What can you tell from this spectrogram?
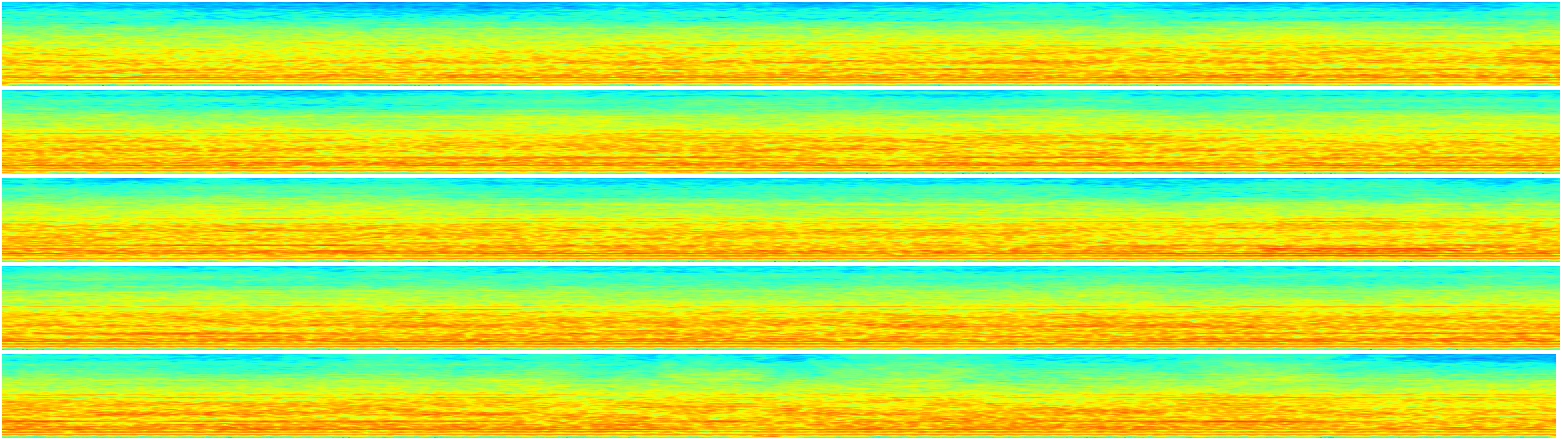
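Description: Leaf blower running steadily at an unchanging speed, a constant motor hum over a rush of air.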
